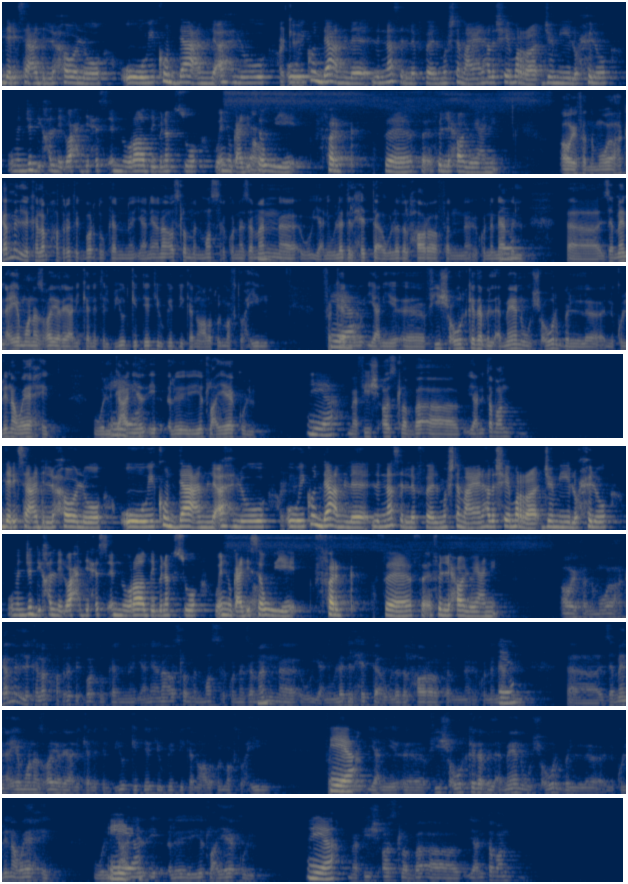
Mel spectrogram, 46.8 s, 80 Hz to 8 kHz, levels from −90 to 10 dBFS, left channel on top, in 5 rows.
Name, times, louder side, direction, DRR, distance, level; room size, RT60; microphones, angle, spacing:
voice 1, 0.0-1.5 1.8-4.0 4.3-9.1 9.5-12.3 12.6-13.8 14.1-14.5 15.1-16.8 22.6-22.7 26.2-26.4 33.0-33.4 39.0-39.5 42.0-42.5, right 6 dB, 45° right, 14 dB, 0.3 m, -35 dB
voice 2, 4.2-4.5 13.1-13.3 17.7-32.1 32.9-38.2 38.8-41.3 42.6-45.3, left 6 dB, 90° left, 14 dB, 0.4 m, -48 dB
sound 1, 12.7-18.0, left 5 dB, 45° left, 1.1 m, -61 dB
16.0 x 6.3 x 2.4 m, 0.86 s
head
